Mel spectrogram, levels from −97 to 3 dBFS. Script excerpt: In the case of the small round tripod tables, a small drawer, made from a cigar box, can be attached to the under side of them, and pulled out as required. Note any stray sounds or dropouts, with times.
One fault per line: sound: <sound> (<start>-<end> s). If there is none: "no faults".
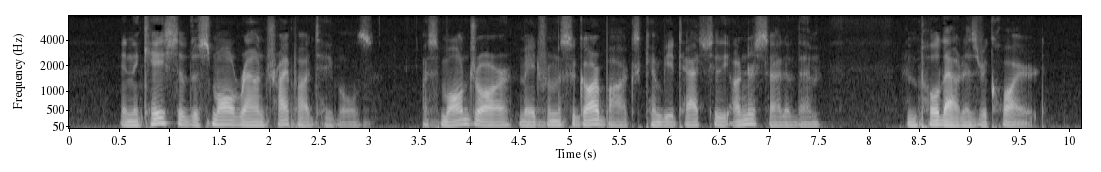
no faults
